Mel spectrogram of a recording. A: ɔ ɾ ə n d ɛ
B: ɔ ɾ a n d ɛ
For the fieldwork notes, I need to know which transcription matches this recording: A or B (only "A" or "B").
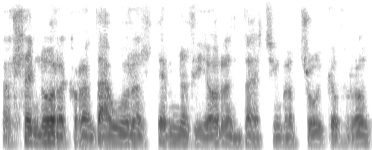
A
